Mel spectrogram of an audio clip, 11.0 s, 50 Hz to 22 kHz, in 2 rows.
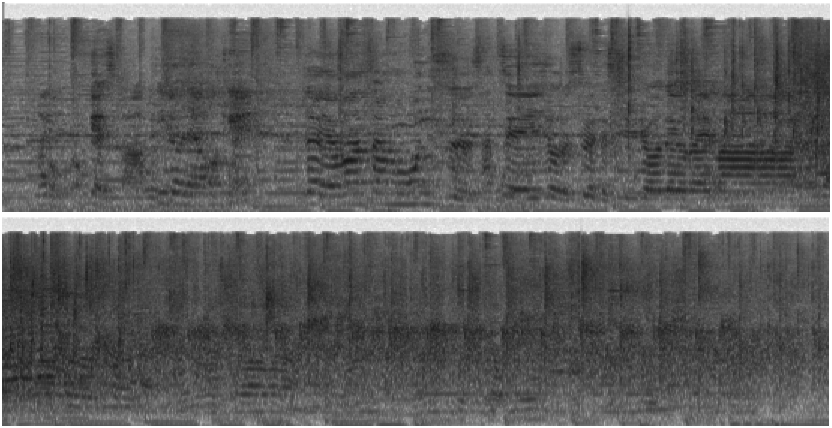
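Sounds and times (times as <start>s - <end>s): music with bass beat: 0.0s - 8.5s
people clapping: 3.0s - 11.0s.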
